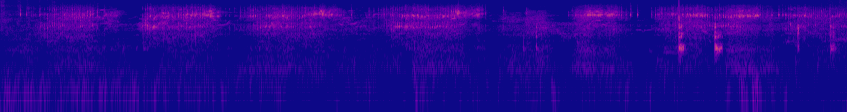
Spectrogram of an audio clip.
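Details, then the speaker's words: Shimano spinning reel reeled under load: gritty, crunching scrape in bursts from the line roller bearing, before fitting a replacement line roller kit. "Does your Shimano reel sound like this?"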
